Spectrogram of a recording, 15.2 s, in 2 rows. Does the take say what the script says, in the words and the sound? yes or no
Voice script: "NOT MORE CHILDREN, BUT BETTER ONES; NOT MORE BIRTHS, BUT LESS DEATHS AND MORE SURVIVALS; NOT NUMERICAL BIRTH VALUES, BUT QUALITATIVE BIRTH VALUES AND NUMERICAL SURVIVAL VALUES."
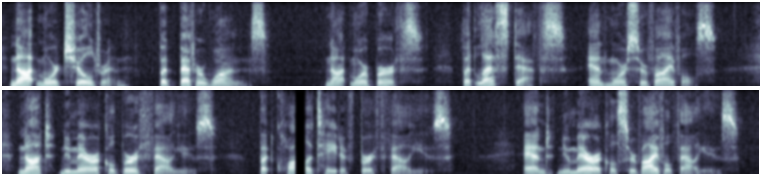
no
